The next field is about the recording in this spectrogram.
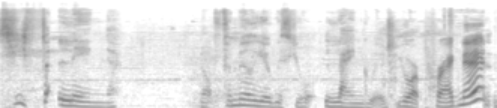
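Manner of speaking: low, slow impression voice.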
